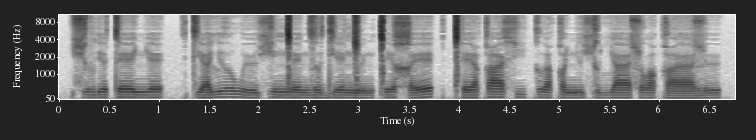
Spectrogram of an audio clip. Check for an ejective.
absent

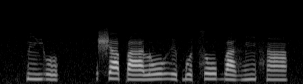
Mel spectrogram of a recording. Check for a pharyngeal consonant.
absent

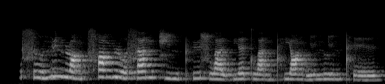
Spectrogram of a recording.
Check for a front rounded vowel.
present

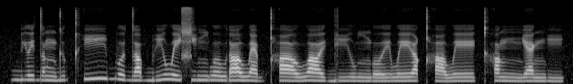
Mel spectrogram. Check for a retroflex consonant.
absent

